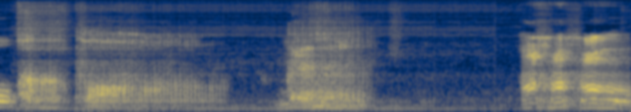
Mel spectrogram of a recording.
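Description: A voice imitates drawn-out, exaggerated snoring for a comic character in a Hindi comedy audio story: three rough, growling bursts separated by pauses, loud and close.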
